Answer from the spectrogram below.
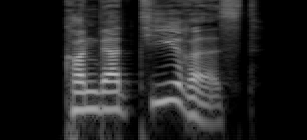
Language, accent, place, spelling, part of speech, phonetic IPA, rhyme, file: German, Germany, Berlin, konvertierest, verb, [kɔnvɛʁˈtiːʁəst], -iːʁəst, De-konvertierest.ogg
- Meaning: second-person singular subjunctive I of konvertieren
